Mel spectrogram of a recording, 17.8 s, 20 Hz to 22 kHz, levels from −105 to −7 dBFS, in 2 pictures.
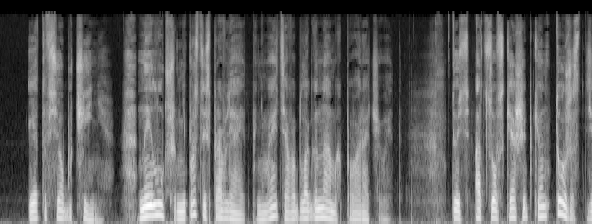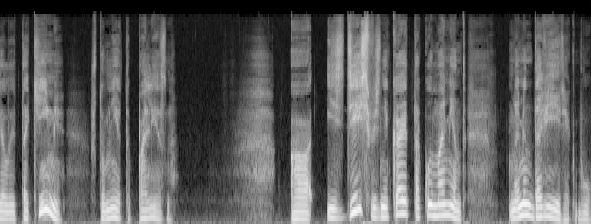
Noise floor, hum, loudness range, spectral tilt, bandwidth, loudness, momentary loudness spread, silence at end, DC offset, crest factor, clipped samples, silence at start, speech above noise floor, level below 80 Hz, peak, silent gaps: -54 dBFS; none; 6 LU; -5 dB/octave; 17 kHz; -19 LUFS; 19 LU; 0 s; under 0.1%; 18 dB; under 0.1%; 0.45 s; 35 dB; -48 dBFS; -2 dBFS; none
